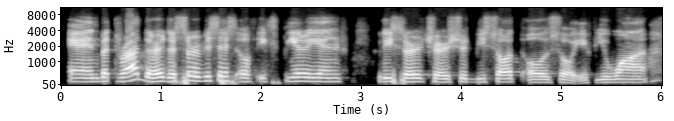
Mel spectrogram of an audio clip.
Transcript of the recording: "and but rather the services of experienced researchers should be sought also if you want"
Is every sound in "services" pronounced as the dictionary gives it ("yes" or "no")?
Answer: no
